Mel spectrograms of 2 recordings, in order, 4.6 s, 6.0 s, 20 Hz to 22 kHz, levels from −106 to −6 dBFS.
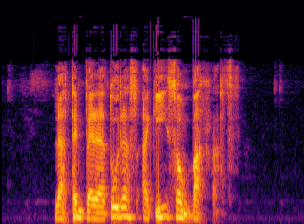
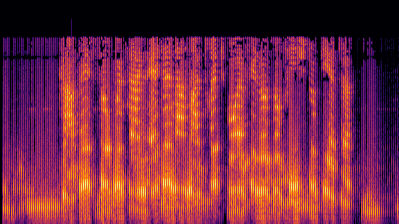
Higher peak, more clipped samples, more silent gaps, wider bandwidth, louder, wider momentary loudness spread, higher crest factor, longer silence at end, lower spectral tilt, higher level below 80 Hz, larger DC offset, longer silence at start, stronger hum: about the same, -2 dBFS vs 0 dBFS; neither; neither; second, 9.4 kHz vs 11.5 kHz; about the same, -19 LUFS vs -17 LUFS; second, 13 LU vs 17 LU; about the same, 20 dB vs 20 dB; first, 1 s vs 0.8 s; first, -5 dB/octave vs -0.5 dB/octave; about the same, -56 dBFS vs -58 dBFS; neither; about the same, 0.85 s vs 0.95 s; neither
